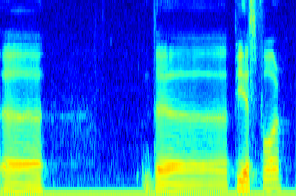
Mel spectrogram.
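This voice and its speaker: Here a man speaks with a non-native accent. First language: not English. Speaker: gaming tech youtuber. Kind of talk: benchmark review talk. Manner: halting, many fillers.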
